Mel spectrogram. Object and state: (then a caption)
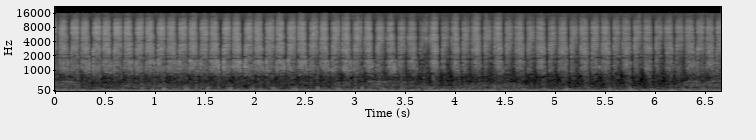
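Marker strokes on a paper coloring page. A marker tip held in the hand is rubbed in rapid, repeated strokes across a thin printed paper coloring page lying on a flat, solid board. It makes a steady, scratchy, bright rubbing hiss that pulses evenly with each quick back-and-forth stroke, with almost no low end.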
